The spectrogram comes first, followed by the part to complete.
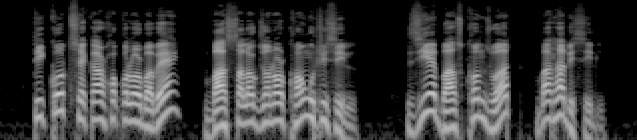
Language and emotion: Assamese, angry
